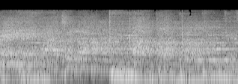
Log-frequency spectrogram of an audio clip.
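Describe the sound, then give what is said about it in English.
Football fans at a gathering in Croydon cheer England retaining the Women's European Championship title, a loud, continuous crowd roar with scattered shouts and whoops rising out of the din. “Reaction at a fans gathering in Croydon after England retained their Women's European Championship title.”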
